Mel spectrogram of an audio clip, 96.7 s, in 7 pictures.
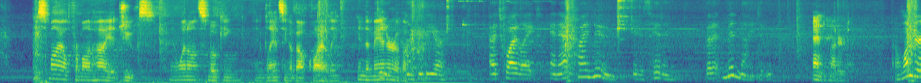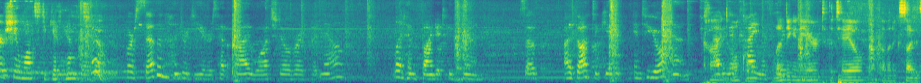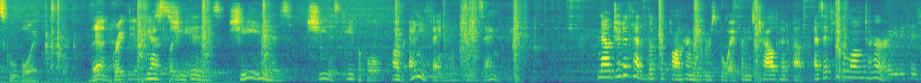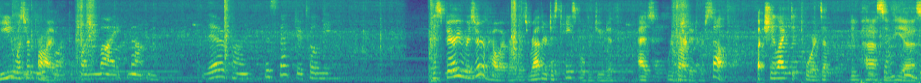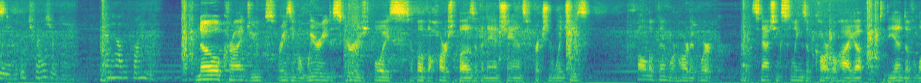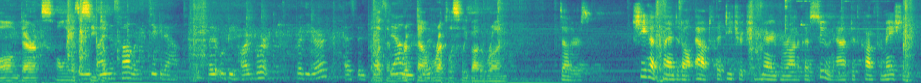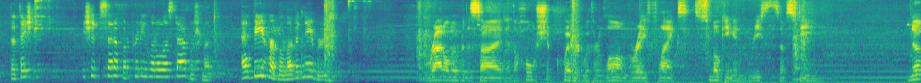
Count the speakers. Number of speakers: three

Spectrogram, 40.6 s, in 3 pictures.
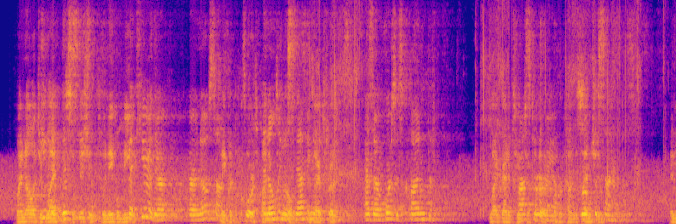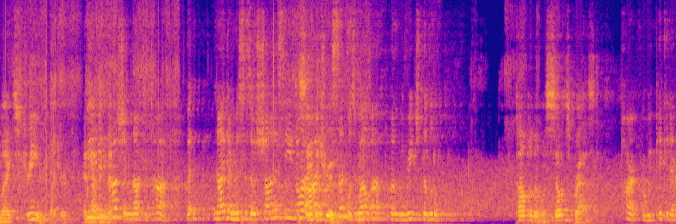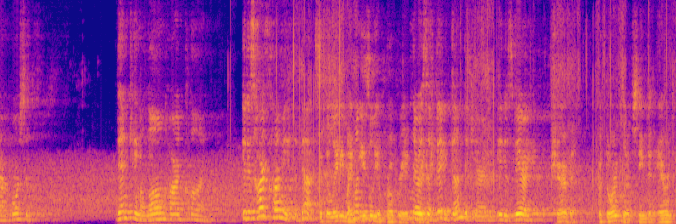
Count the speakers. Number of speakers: two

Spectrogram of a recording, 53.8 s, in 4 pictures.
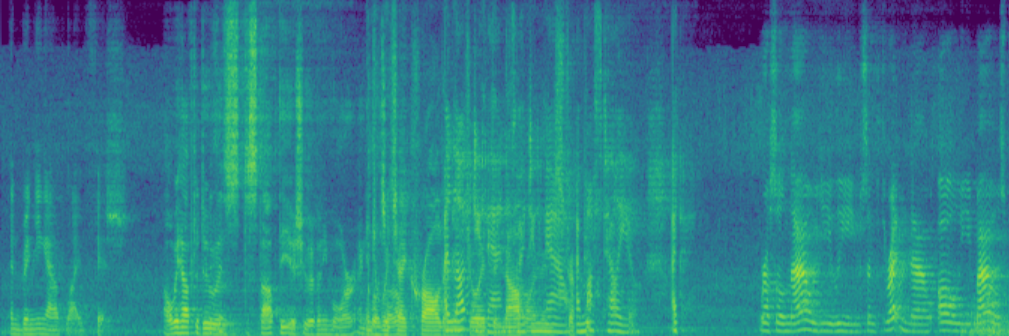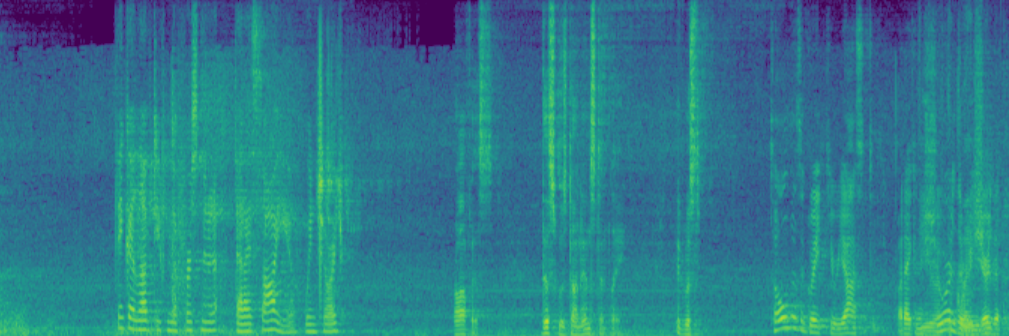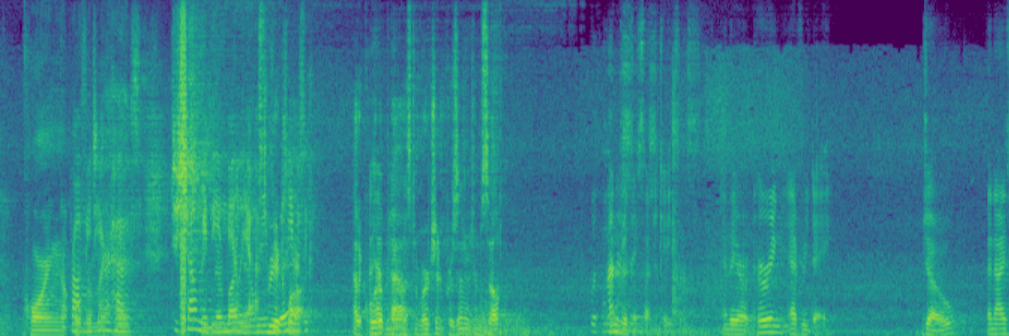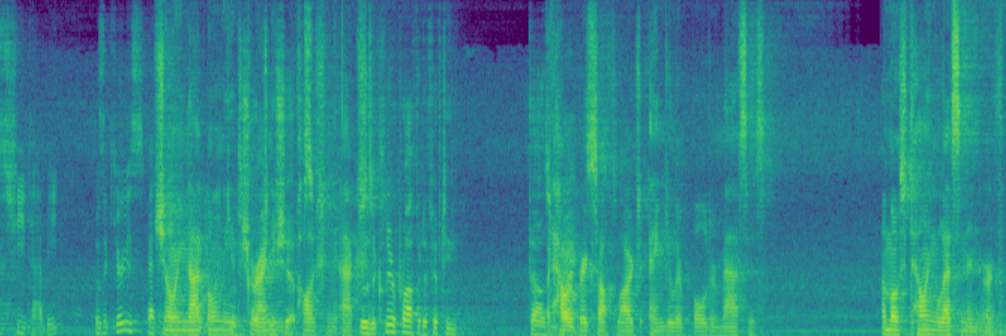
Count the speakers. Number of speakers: five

